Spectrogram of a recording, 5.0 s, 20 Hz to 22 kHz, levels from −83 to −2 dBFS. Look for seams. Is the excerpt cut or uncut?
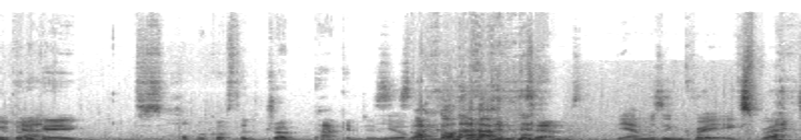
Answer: uncut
